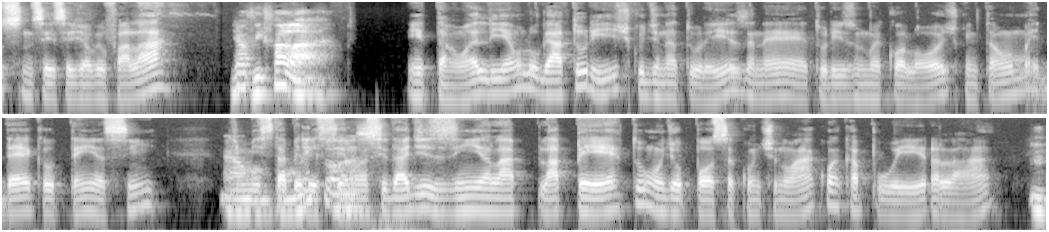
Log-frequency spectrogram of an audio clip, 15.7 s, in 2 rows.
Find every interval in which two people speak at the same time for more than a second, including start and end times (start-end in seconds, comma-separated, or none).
9.5-10.7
